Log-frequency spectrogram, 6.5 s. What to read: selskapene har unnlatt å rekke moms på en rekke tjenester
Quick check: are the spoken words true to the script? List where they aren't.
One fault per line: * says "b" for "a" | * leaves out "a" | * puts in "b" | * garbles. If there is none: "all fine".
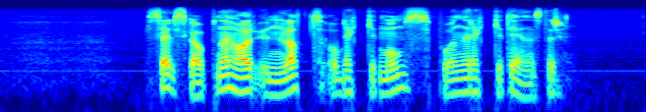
all fine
